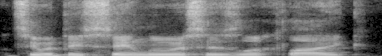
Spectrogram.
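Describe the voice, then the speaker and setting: Here a male fantasy sports analyst goes over fantasy hockey lineups on a relaxed screen-share, reasoning aloud and fixing his own mistakes as he goes. He speaks at normal speed with a medium-pitched, flat, somewhat dark voice.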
